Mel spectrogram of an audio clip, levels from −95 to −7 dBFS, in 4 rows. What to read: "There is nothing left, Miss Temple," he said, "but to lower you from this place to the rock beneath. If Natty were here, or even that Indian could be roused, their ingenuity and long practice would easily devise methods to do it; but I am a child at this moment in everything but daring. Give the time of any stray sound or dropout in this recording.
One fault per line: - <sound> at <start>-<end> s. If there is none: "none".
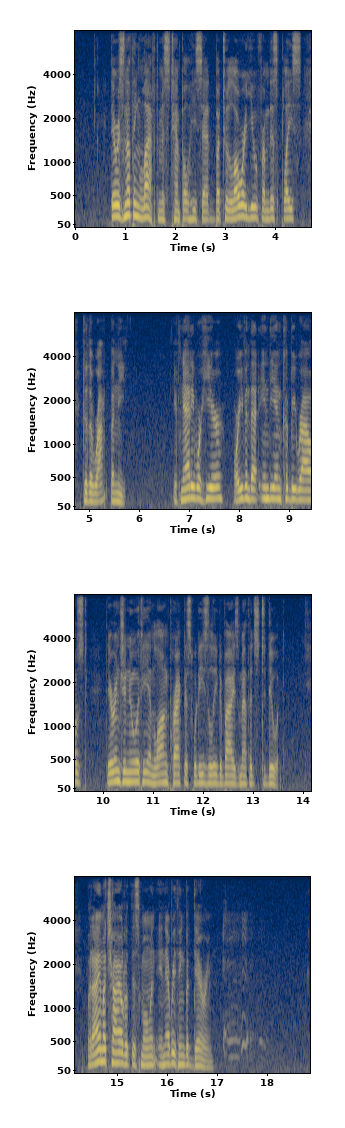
- cough at 17.1-18.1 s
